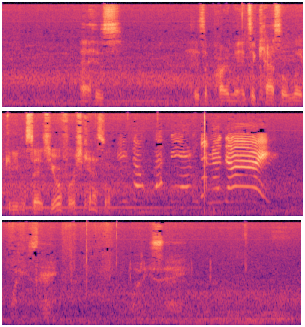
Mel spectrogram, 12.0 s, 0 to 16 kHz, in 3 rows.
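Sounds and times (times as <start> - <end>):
person whispering: 8.1 - 8.8, 9.8 - 10.6.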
